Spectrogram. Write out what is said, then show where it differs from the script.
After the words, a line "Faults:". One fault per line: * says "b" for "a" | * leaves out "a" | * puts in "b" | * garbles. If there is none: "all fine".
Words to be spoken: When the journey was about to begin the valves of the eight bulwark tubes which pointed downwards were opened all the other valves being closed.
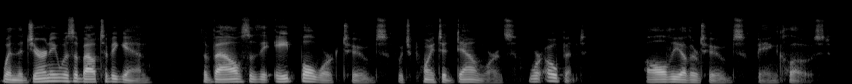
When the journey was about to begin the valves of the eight bulwark tubes which pointed downwards were opened all the other tubes being closed.
Faults:
* says "tubes" for "valves"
